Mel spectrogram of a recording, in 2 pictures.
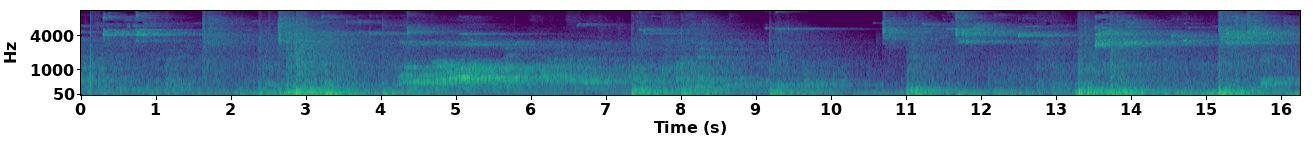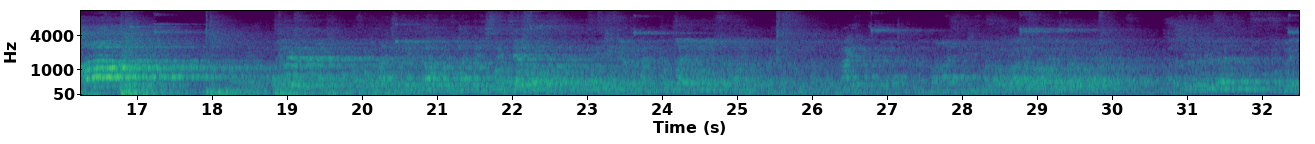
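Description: Basketball bouncing and thudding on a hardwood gym floor during a game, with repeated sharp impacts, amid players' voices and the echo of a large sports hall.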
